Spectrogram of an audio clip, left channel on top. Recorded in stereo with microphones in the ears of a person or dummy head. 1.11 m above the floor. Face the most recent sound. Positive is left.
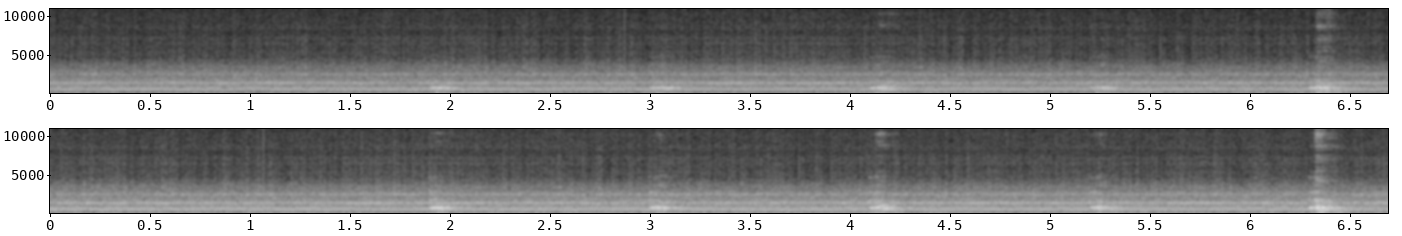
turn(degrees=-60)  # may be behind; listen again after turning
